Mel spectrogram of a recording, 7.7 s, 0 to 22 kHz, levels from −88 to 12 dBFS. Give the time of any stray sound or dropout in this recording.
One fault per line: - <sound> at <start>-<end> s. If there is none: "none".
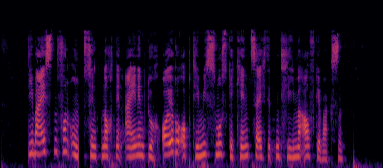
- dropout at 1.6-1.7 s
